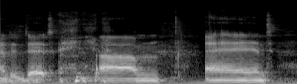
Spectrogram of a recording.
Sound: laughs

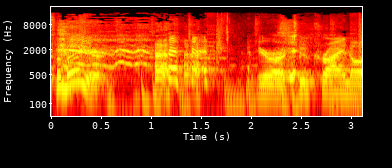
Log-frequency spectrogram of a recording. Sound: laughing

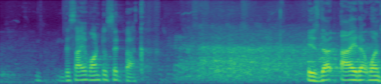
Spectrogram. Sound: laughter

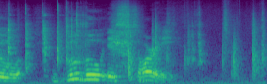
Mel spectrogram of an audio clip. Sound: ring clatters to floor

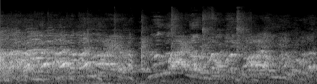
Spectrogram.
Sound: audience laughs

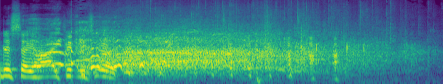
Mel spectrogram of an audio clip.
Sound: laughter

